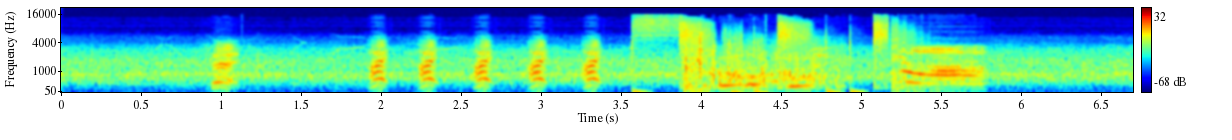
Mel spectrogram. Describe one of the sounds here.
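Football players collide with quick thuds and clicks.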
